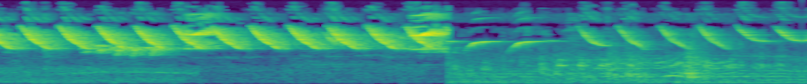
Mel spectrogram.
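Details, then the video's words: Local canary song used as a lure to prompt other canaries to sing: fast series of high, downward-sweeping notes repeated in rolls, with an abrupt change of phrase midway over a steady background hiss. "pancingan kenari lokal gacor"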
